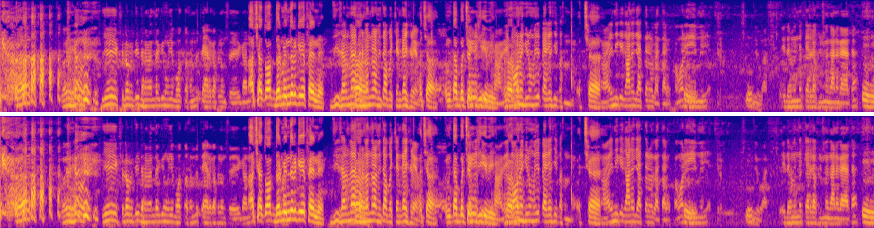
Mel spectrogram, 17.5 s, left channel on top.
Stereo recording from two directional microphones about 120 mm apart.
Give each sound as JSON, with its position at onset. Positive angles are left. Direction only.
{"t": 0.0, "sound": "speech", "side_deg": -40}
{"t": 1.2, "sound": "a man's voice", "side_deg": -25}
{"t": 1.5, "sound": "speech", "side_deg": -45}
{"t": 2.0, "sound": "a man's voice", "side_deg": -25}
{"t": 4.9, "sound": "speech", "side_deg": -35}
{"t": 10.4, "sound": "a man's voice", "side_deg": -25}
{"t": 11.6, "sound": "speech", "side_deg": -35}
{"t": 12.1, "sound": "a man's voice", "side_deg": -20}
{"t": 15.7, "sound": "a man's voice", "side_deg": -30}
